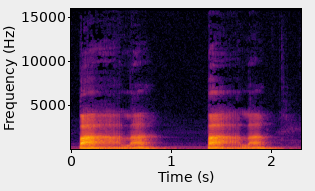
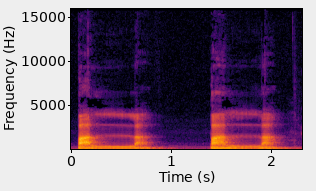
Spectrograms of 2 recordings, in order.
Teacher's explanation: Mentre quando abbiamo la doppia, palla, palla, cosa succede? La durata della vocale A si riduce, la pronuncio in modo molto veloce e do enfasi e prolungo il suono della consonante. · Shown in: second take · Palla, palla.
